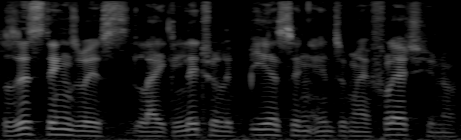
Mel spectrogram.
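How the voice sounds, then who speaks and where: A man's voice: lowish voice, a little fast, a little mellow, slight background noise. A man telling a childhood story on his own podcast, rambling and saying "you know" constantly. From Zimbabwe. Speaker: podcast host. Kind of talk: casual solo podcast storytelling.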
